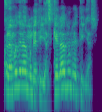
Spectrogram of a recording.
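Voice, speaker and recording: A man's voice: high voice, sing-song, fast talker. A man teaching a class on preaching, giving direct instructions to the students with frequent hesitations. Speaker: preaching instructor at a Bible school. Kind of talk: classroom lecture on sermon delivery.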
